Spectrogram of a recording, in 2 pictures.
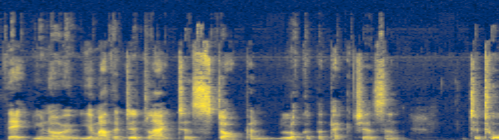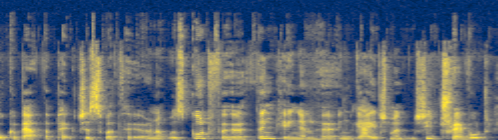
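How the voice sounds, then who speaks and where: A woman's voice: mid-range voice, normal speed. A woman with a New Zealand accent gives practical advice as informal storytelling, in a conversational, rambling way with repetitions and self-corrections. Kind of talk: informal instructional storytelling addressed to the listener.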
